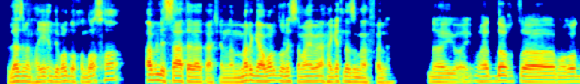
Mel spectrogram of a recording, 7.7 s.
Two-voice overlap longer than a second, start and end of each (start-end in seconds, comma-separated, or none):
none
